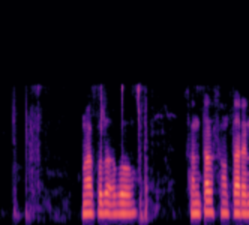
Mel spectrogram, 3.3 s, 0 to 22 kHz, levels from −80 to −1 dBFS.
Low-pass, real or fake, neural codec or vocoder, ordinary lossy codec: 5.4 kHz; fake; codec, 16 kHz, 8 kbps, FreqCodec, larger model; MP3, 48 kbps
